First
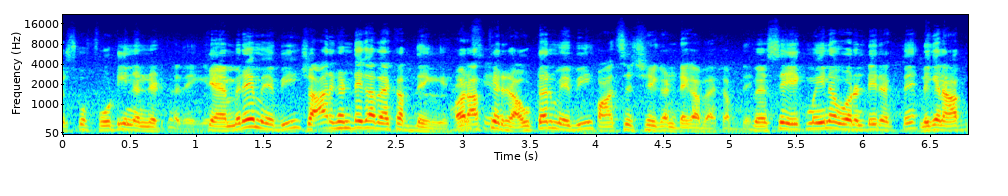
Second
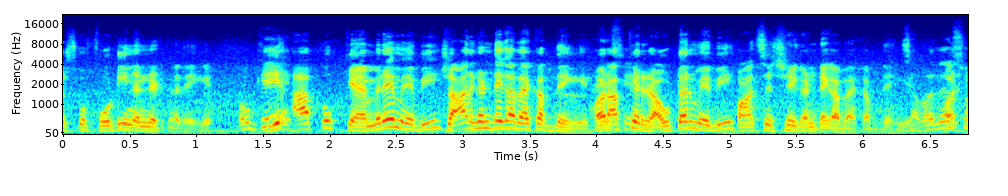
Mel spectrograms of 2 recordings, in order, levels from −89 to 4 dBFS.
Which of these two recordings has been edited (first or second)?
first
